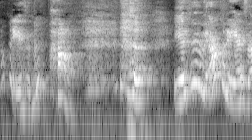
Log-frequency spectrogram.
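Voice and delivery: giggly defiance about answering; laughing. Real, not acted. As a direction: crack up mid-line. Laughing about answering her man.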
